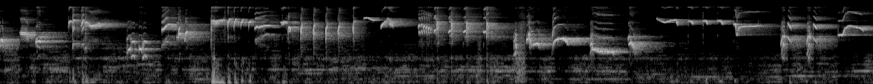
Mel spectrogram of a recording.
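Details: Orange-headed thrush in long rolling song, a prompt for caged birds that sing little; sharp high whistles, sliding slurs and rapid stuttering note bursts, each phrase quickly replaced by another.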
